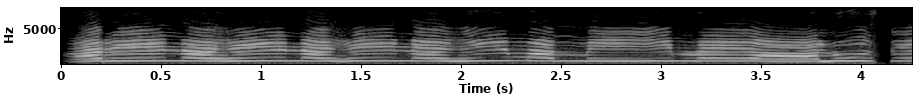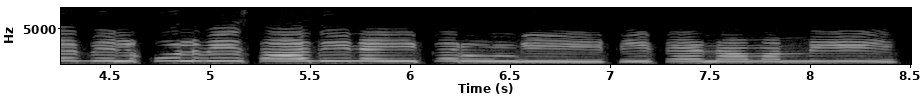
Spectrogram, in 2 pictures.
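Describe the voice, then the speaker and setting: A woman's voice: very high-pitched, little pitch movement, takes it slowly, hardly any pauses, sharp tone, a little hiss or hum, heavily acted. A woman voicing a whiny, tearful young tomato daughter who pleads with her mother.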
